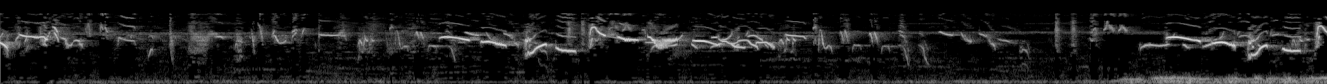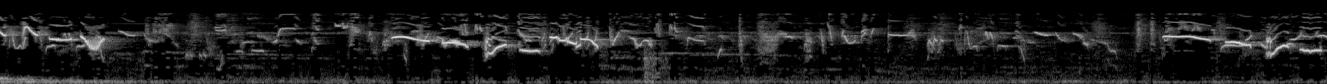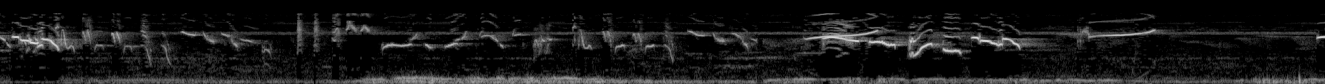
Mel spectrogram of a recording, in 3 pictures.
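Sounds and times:
Oriental magpie-robin singing: 0:00.0 - 0:38.6
low rumbling noise: 0:10.8 - 0:15.5, 0:29.8 - 0:39.7.

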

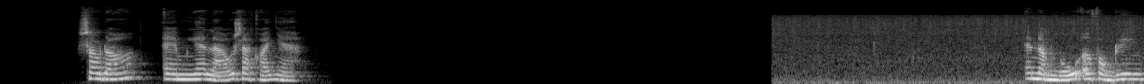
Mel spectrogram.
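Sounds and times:
speech: 0:00.8 - 0:03.1, 0:10.4 - 0:11.4
thunder: 0:07.7 - 0:10.6
heavy rain on a roof: 0:07.7 - 0:11.4.

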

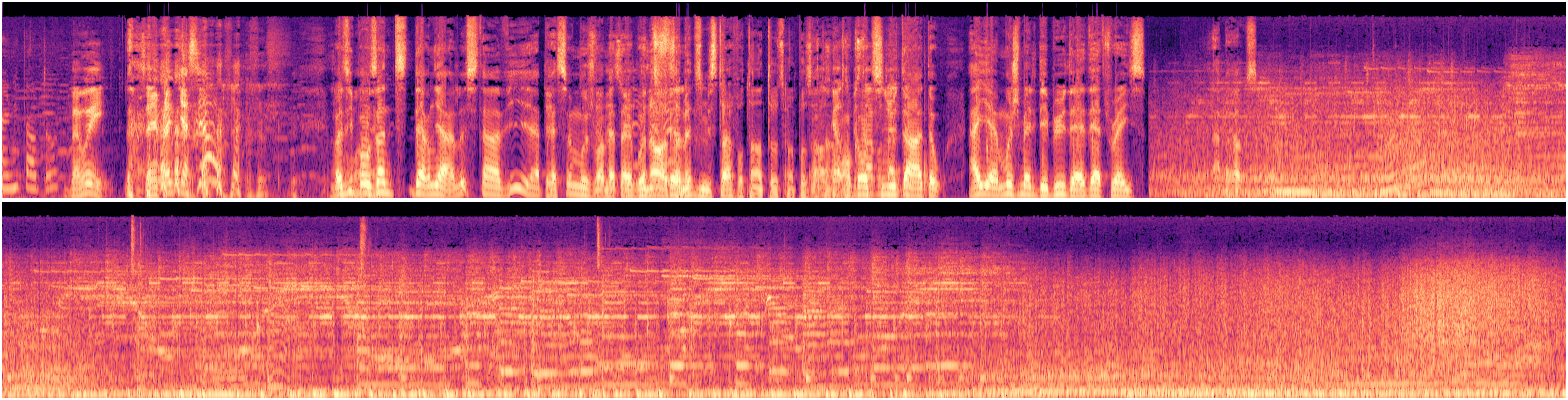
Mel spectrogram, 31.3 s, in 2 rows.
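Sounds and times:
speech: 0:00.0 - 0:13.0
laughter: 0:01.2 - 0:03.4
big engines roaring in film excerpt: 0:11.5 - 0:31.2
droning tones: 0:11.5 - 0:31.2.

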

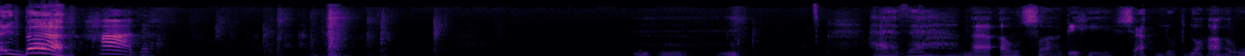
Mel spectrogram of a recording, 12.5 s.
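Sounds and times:
speech: 0:00.0 - 0:01.6, 0:06.4 - 0:07.5, 0:08.7 - 0:12.4
door being closed carefully: 0:03.1 - 0:03.8.

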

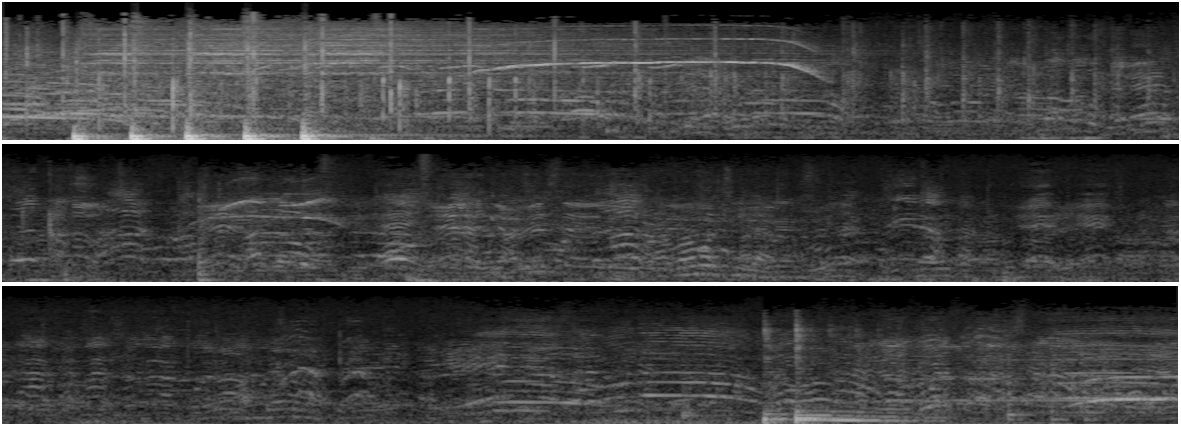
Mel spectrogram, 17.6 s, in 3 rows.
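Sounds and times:
audience clapping in a quick rhythmic burst: 0:00.0 - 0:05.8
crowd murmuring: 0:15.4 - 0:17.5.

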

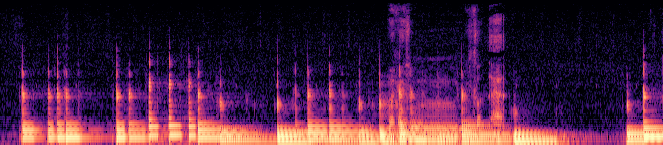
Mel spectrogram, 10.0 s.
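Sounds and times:
speech: 0:00.3 - 0:00.9
bass guitar riff with reverb on the high end: 0:00.3 - 0:09.9.

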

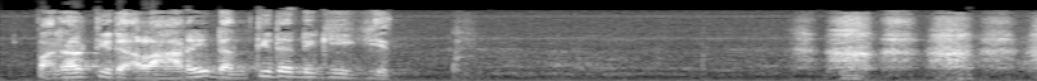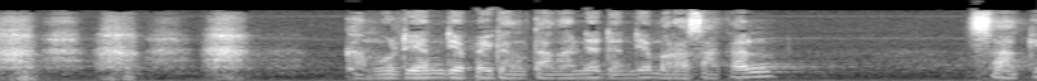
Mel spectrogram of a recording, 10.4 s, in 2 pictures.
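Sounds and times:
speech: 0:00.2 - 0:02.1, 0:07.1 - 0:09.3, 0:10.0 - 0:10.3
voice imitating heavy panting of someone just woken: 0:03.9 - 0:06.8.

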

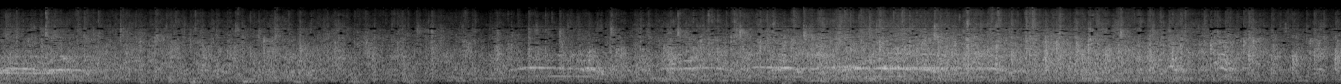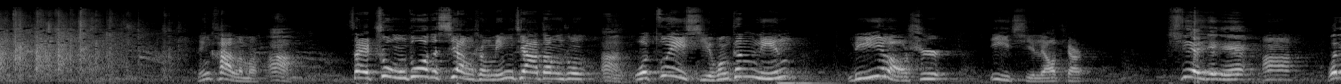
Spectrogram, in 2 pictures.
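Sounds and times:
audience applause welcoming two crosstalk comedians: 0:00.0 - 0:15.2
speech: 0:15.6 - 0:24.4, 0:25.1 - 0:26.8.

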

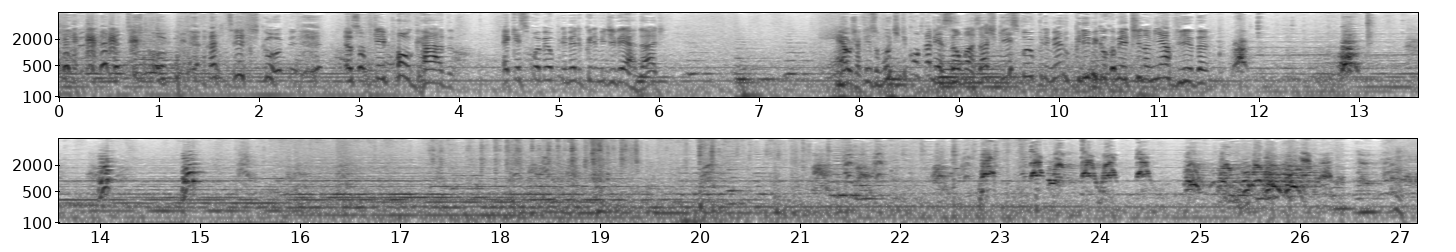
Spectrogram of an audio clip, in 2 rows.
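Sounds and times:
laughter: 0:00.0 - 0:03.5, 0:25.1 - 0:27.1
speech: 0:00.1 - 0:07.0, 0:07.8 - 0:12.1
dogs barking and yipping: 0:02.5 - 0:04.3, 0:11.7 - 0:27.1.

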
